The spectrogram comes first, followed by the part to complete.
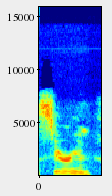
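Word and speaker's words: Tsarion: of michael um sarian i think you pronounce his name as t-s-a-r-i-o-n michael syrian um november 23rd 2014.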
